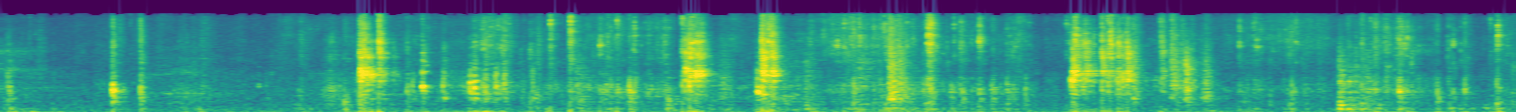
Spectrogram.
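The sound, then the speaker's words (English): Plastic alphabet fridge magnet letters, each with a black magnetic strip on the back, clack and click irregularly onto a metal baking sheet and stick to it, with sharp taps, light scraping and rattling as pieces are shuffled around. No one speaks. “Just wondering whether they would stick to this baking sheet.”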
